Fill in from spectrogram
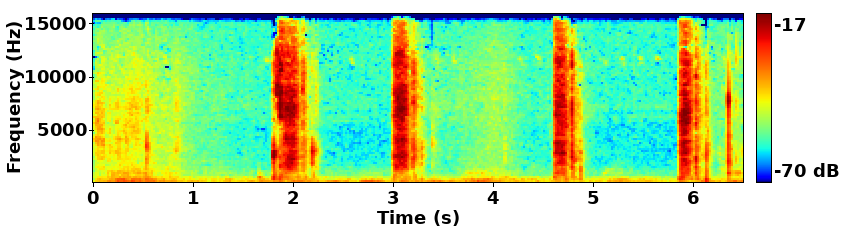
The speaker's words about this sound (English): The first one. Is this calming mist? It is full of antioxidants. It smells the most delicious. Close your eyes as I spray.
